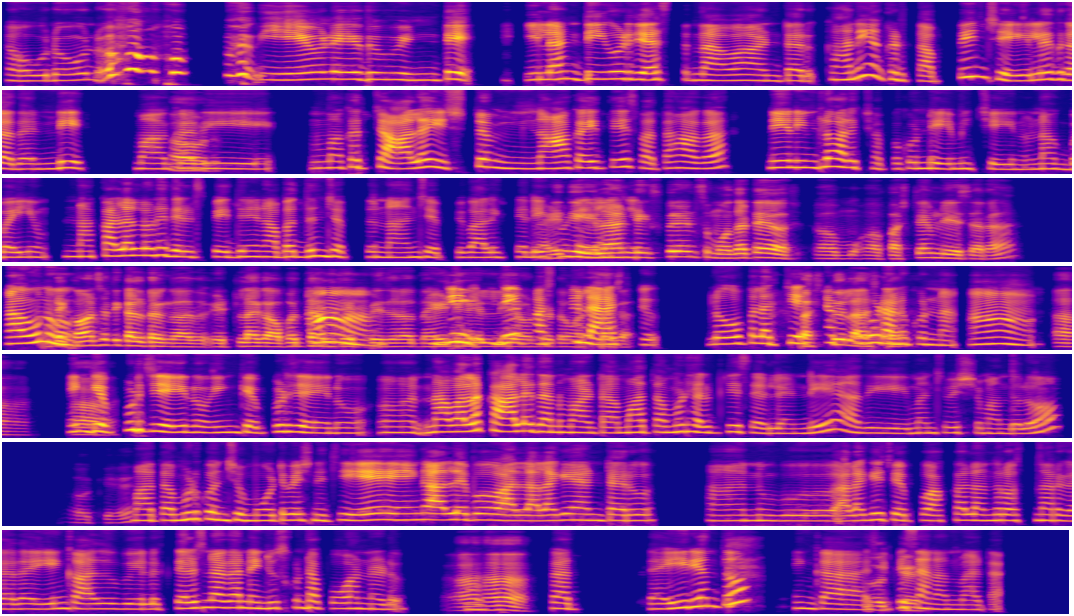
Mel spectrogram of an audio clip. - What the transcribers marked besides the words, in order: chuckle; in English: "ఎక్స్‌పీరియన్స్"; in English: "ఫర్స్ట్ టైమ్"; other background noise; in English: "హెల్ప్"; in English: "మోటివేషన్"; chuckle
- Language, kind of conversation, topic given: Telugu, podcast, జనం కలిసి పాడిన అనుభవం మీకు గుర్తుందా?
